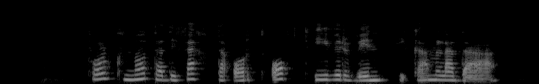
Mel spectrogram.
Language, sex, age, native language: Icelandic, female, 30-39, Polish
